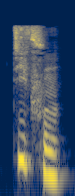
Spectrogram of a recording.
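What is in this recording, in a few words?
"typhon", French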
